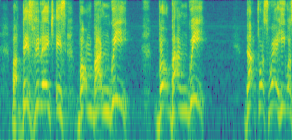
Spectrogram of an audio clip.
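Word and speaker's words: Bobangui: And he was the village chief of a place called Bombangui. Bombangui. Bombangui is spelled B-O-B-A-N-G-U-I.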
